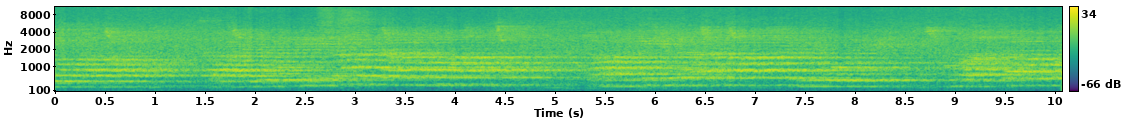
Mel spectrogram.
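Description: Church singers sing a slow, chant-like hymn in long held notes, moving from note to note without a break.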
